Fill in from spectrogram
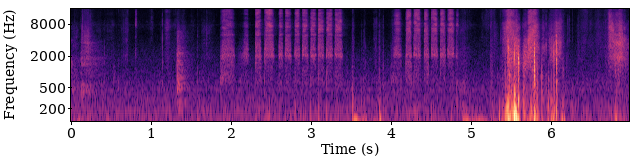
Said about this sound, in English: Alright, so I'm not gonna highlight this Bible because I don't highlight this Bible, but I'm going, hold on, I'm gonna move my phone. But this is what it would sound like if I highlighted something on the Bible.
